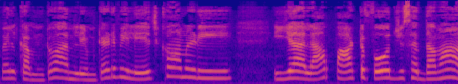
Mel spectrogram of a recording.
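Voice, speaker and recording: A woman's voice: very high voice, unhurried. A woman hosting a cartoon comedy channel with a Telangana accent, giving a chirpy intro. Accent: Telangana Telugu. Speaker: channel host.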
